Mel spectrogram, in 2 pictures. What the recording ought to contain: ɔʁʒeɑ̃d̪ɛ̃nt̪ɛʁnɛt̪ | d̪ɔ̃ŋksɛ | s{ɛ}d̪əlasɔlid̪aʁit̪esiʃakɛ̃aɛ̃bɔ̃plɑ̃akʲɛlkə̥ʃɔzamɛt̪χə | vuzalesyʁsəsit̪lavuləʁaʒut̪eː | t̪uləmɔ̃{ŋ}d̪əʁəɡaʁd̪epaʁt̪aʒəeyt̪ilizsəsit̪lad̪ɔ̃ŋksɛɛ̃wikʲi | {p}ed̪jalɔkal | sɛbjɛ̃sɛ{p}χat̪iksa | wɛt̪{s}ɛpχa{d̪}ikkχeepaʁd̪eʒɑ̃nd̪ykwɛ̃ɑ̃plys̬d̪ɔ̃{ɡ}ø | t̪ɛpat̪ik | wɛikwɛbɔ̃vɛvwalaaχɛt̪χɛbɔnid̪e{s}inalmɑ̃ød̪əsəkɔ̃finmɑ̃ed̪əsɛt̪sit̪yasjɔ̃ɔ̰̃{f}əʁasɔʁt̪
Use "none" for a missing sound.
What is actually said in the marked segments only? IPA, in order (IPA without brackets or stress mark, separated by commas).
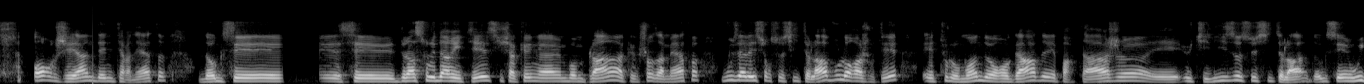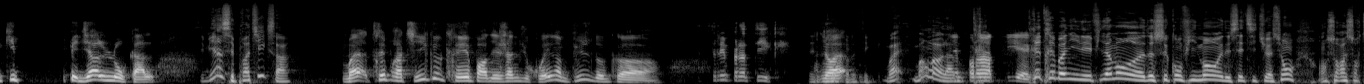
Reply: ɛ, n, p, p, χ, t̪, k, f, s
